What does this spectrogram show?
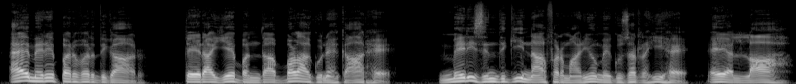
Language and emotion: Urdu, neutral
